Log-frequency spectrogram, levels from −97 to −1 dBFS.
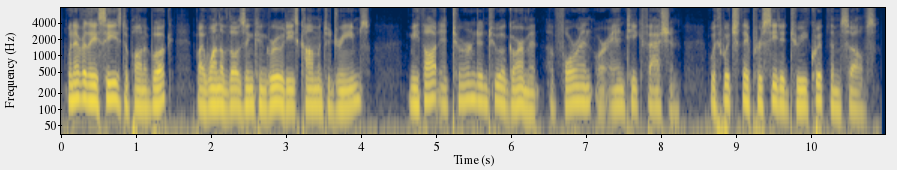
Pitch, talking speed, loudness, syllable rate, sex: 125 Hz, 175 wpm, -17 LUFS, 5.8 syllables/s, male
